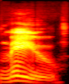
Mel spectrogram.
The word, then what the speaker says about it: Maillous: Well, actually, I had an aunt whose her last name was Mayu, but it was spelled Maillous. Yeah, yeah. But that's the way it's supposed to be pronounced.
